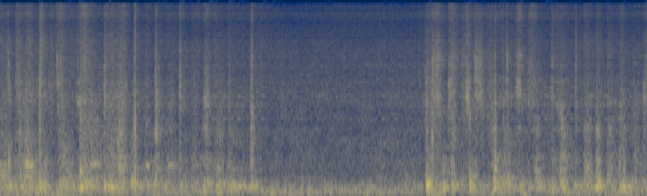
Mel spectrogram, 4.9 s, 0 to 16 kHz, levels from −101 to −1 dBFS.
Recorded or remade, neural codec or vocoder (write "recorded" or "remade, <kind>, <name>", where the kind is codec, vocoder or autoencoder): remade, codec, SNAC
